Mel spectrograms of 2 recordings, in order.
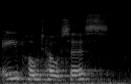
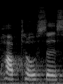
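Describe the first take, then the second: First: The middle p sound is silent. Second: The middle p sound is pronounced. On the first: "like the P silent" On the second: "I've always pronounced it"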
